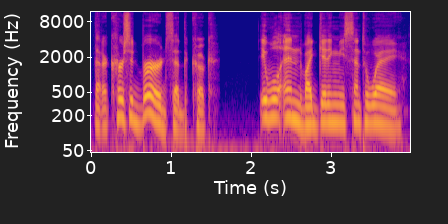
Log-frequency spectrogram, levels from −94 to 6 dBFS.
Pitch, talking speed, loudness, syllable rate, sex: 150 Hz, 210 wpm, -17 LUFS, 5.4 syllables/s, male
